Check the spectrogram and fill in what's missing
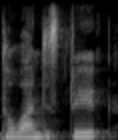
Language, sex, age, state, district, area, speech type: Manipuri, female, 30-45, Manipur, Thoubal, rural, spontaneous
